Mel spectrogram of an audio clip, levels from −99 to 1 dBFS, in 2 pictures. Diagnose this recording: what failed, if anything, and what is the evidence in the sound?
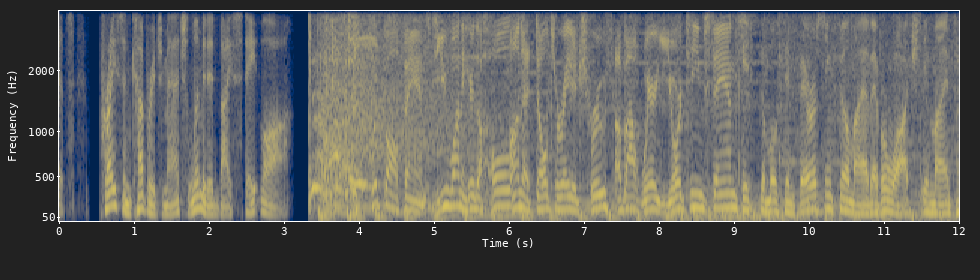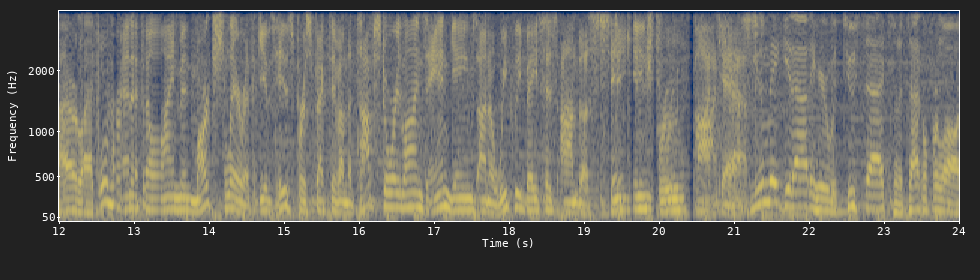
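The network leg of the call broke up twice, causing repeated packet loss (robotic sound) from 12.14 to 14.05 s and again from 19.19 to 20.47 s. Gaps of up to 100 ms keep getting patched by stretching the last sound, so the 4 kHz-limited audio turns choppy, with pieces missing.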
